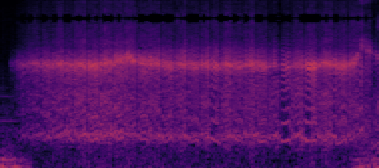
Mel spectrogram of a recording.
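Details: Sugar glider; crabbing; defensive threat when scared or startled, to intimidate predators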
